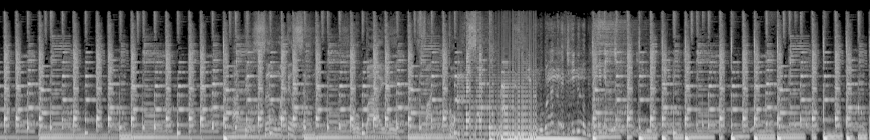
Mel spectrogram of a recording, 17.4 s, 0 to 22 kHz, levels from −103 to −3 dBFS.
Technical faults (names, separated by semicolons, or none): robotic sound from repeated short buffers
